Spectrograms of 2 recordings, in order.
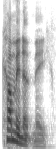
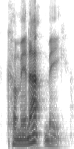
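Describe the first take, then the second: First: "Coming at me" with the accent on the start of "Coming"; stress on COMING. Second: "at" carries the weight, "Coming" stays light; "Coming at me" with the stress moved onto "at". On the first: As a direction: punch the first syllable of "Coming". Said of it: "when the intonation is on the first syllable". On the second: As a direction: lean on the vowel of "at" in "Coming at me". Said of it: "the intonation is here around the vowel sound, at". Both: Shown as a demonstration.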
